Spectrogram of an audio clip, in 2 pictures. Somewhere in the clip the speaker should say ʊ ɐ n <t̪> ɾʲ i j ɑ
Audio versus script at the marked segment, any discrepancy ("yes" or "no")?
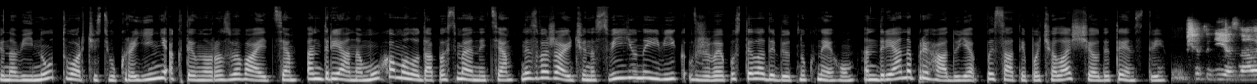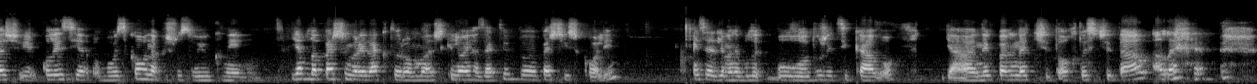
yes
